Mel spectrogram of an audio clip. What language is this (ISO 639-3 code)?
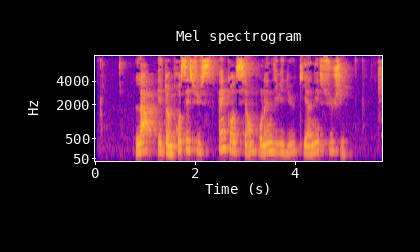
fra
